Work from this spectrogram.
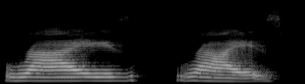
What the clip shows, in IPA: raɪz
